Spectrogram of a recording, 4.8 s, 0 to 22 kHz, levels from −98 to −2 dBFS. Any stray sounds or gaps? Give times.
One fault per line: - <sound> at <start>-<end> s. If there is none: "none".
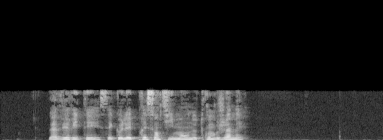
none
